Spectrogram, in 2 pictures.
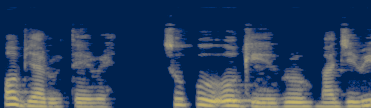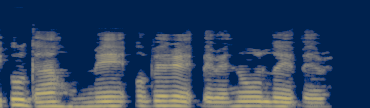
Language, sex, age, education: Igbo, female, 15-29, tertiary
